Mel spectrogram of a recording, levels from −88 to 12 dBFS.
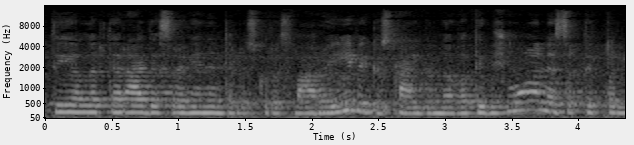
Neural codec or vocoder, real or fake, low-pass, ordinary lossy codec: vocoder, 44.1 kHz, 128 mel bands every 512 samples, BigVGAN v2; fake; 14.4 kHz; MP3, 64 kbps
